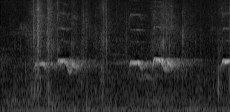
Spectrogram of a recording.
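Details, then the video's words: Common hawk-cuckoo, also known as the brain fever bird, calling pi-peeah. Four clear whistled two-part notes, each a higher note sliding down, arrive in uneven pairs over a soft background hiss. "Common Hawk-Cuckoo calling...pi-peeah...pi-peeah...pi-peeah... (പേക്കുയിൽ കിഴക്കേ വാ....)"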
